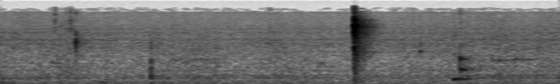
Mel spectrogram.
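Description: Faint kitchen handling sounds of a small plastic lemon-juice bottle being picked up: a few light taps, one sharp click about two and a half seconds in, and a duller knock shortly after.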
